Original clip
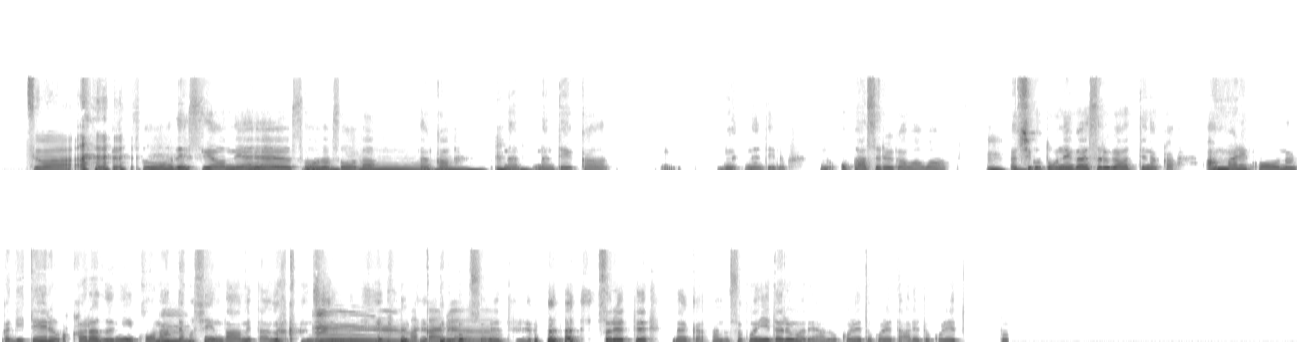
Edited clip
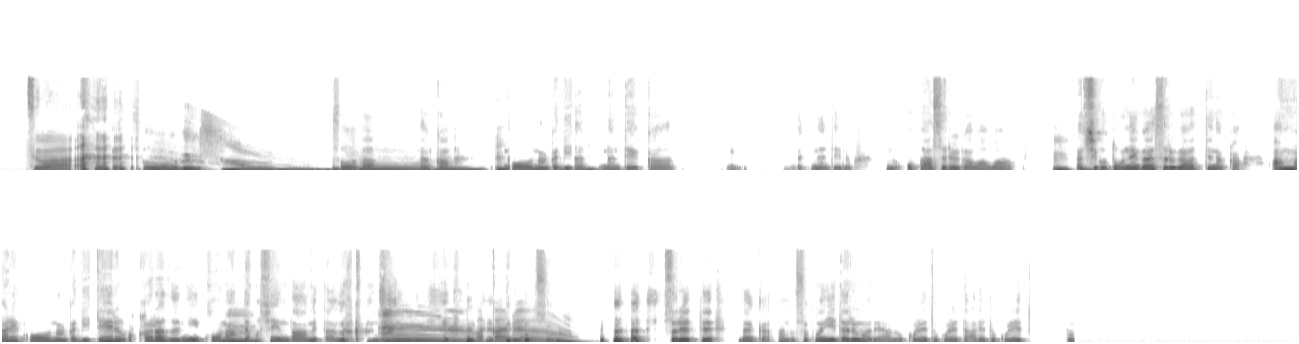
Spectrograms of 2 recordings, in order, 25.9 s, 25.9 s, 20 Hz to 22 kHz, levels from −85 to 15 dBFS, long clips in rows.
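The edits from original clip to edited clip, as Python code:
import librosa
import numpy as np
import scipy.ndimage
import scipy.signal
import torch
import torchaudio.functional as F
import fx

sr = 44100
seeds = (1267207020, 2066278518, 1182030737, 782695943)

y = fx.edit(x, sr, fx.tape_stop(start_s=1.33, length_s=1.99),
    fx.fade_out_span(start_s=6.65, length_s=0.66),
    fx.duplicate(start_s=12.55, length_s=0.66, to_s=5.08),
    fx.tape_stop(start_s=17.71, length_s=0.58), tone=tone)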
